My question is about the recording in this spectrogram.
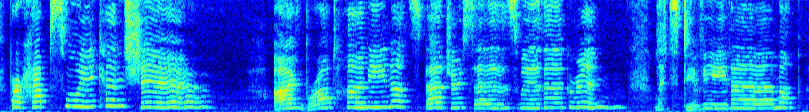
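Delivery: put-on lilting sing-song read to kids; sing-song picture book reading; storybook read-aloud. A narrator's reading. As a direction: read it like bedtime story time, half singing.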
